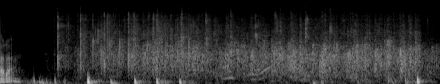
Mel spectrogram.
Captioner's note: audience clapping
